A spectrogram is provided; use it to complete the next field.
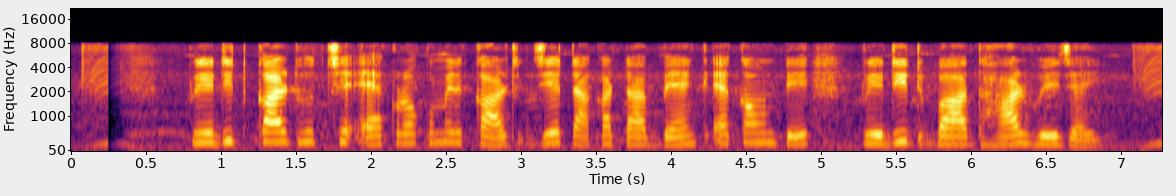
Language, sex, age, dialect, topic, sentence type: Bengali, female, 18-24, Northern/Varendri, banking, statement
